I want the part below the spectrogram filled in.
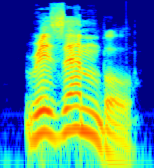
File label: "resemble", English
